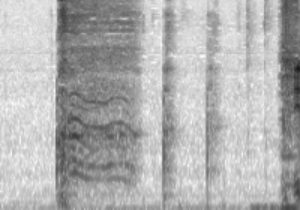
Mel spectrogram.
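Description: A man's single short, throaty cough about half a second in, followed by two faint clicks. Speech starts right at the end.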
